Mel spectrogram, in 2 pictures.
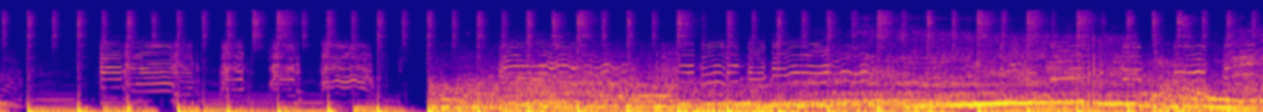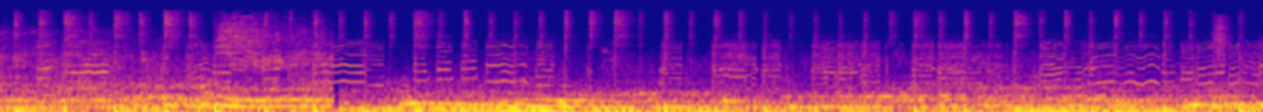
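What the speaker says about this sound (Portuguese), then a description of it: "tendo treinos ao longo de todo o dia de carros de turismo, carros de fórmula e protótipos" Race cars at Paulista de Automobilismo practice sessions for touring cars, formula cars and prototypes, engines roaring loud and continuous, with passing revs and shifting pitch, after a brief choppy start.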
